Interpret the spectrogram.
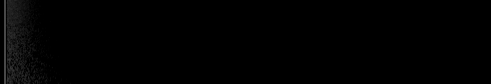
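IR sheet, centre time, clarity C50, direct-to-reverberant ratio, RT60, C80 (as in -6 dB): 54 ms, 4.0 dB, 2.5 dB, 1.9 s, 5.5 dB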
